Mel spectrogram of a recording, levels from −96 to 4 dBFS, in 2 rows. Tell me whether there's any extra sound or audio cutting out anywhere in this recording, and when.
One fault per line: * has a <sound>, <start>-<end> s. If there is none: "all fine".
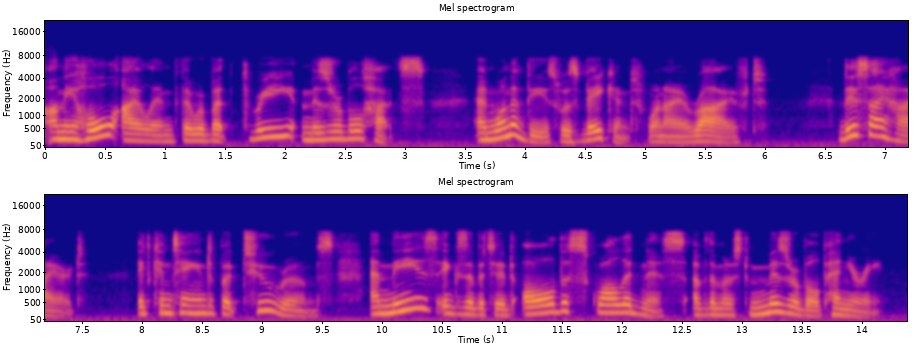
all fine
